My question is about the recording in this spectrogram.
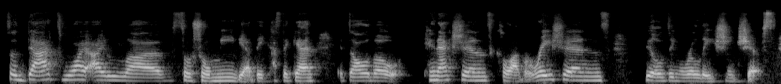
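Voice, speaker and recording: Chatty woman, slightly husky. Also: lowish voice, moderate pace. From Cape Breton, Canada. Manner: chatty, outgoing, emphatic with repeated phrasing. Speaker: interview guest, social media marketer. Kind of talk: conversational interview.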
